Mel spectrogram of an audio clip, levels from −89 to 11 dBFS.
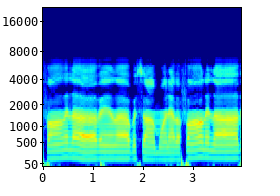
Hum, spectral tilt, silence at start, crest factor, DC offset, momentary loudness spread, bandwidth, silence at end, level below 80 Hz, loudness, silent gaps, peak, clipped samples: none; -4.5 dB/octave; 0 s; 16 dB; under 0.1%; 6 LU; 6.8 kHz; 0 s; -54 dBFS; -27 LUFS; none; -12 dBFS; under 0.1%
